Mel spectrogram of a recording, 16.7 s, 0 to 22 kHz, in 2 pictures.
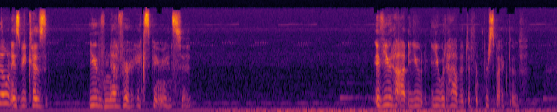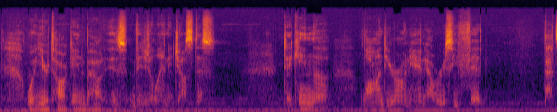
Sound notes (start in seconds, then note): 3.3 crickets chirping; 3.3 tense music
